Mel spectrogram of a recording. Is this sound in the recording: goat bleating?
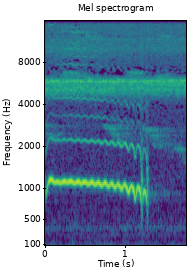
no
